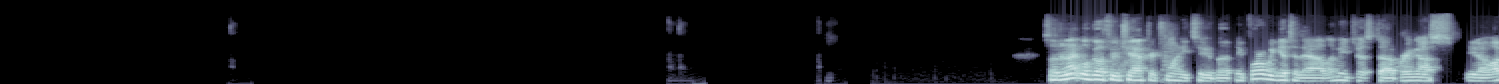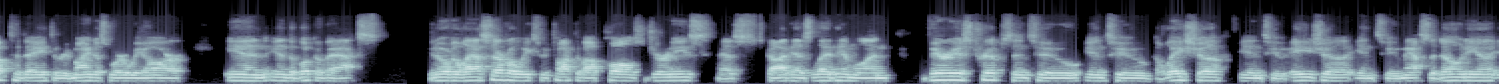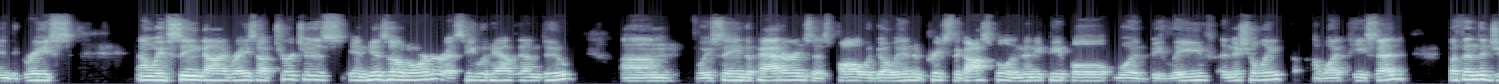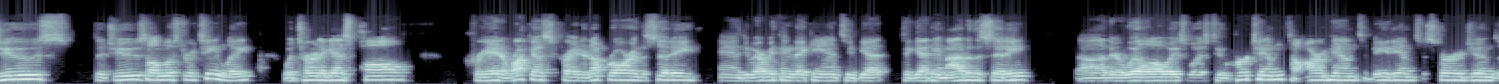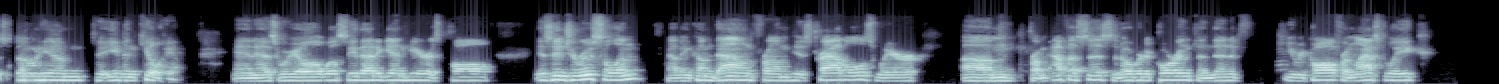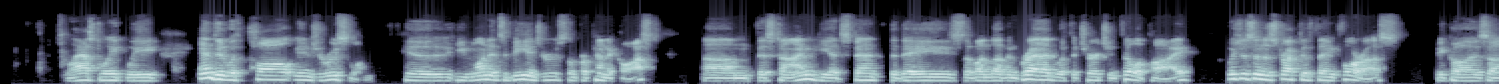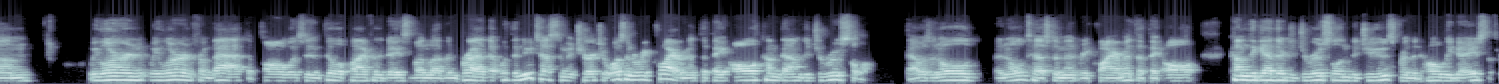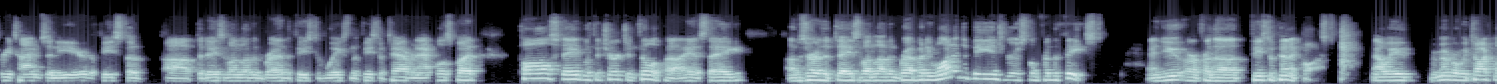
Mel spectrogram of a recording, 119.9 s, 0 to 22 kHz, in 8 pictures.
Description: Bible Study: December 29, 2021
